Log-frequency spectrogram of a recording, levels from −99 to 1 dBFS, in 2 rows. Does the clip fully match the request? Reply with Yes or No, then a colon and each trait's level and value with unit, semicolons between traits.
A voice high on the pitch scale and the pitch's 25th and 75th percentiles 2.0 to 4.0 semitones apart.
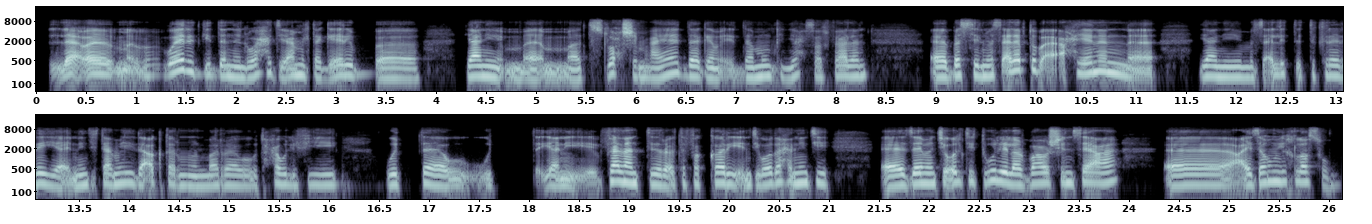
No: medium, 175 Hz; average, 3.0 semitones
